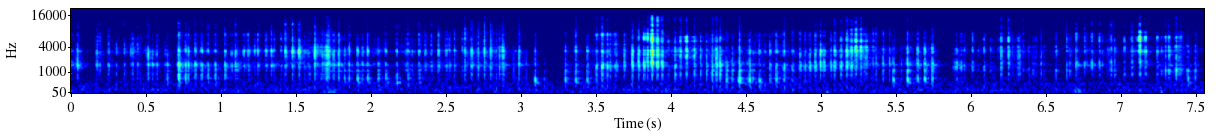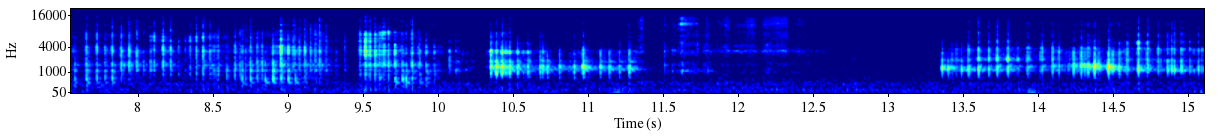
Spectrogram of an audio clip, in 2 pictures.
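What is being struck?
Woven rattan basket.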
